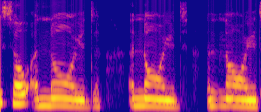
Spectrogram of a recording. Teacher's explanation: So the ed is pronounced like just da, not id, da, or not ta.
